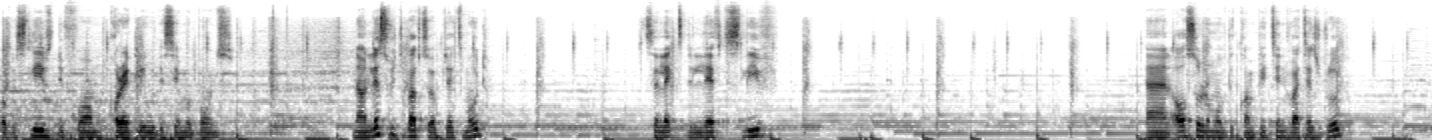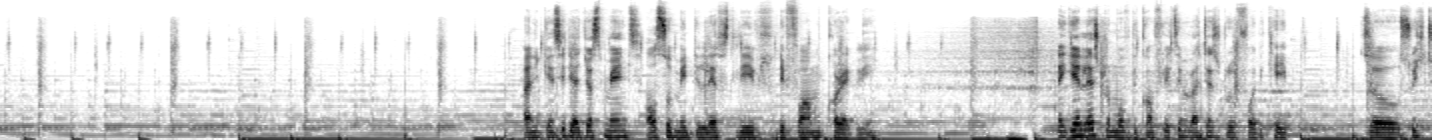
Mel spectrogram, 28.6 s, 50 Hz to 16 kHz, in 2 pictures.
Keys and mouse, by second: 4.2 Tab, 5.3 drag, 6.5 click, 8.8-9.3 Right, 14.7 click, 15.8 click, 18.7 space, 25.9 space, 26.8 click, 28.1 Tab.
